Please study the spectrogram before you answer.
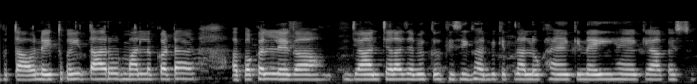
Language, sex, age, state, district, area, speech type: Hindi, female, 18-30, Uttar Pradesh, Prayagraj, urban, spontaneous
